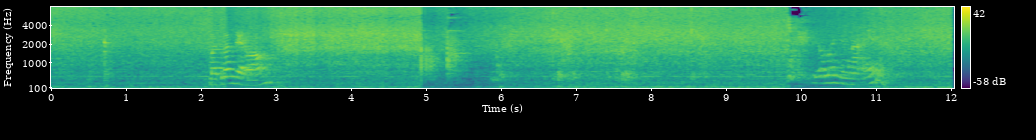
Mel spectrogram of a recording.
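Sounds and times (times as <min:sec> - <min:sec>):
eggplant sizzling in hot oil: 0:00.0 - 0:12.0
metal spatula scraping a wok: 0:05.9 - 0:09.0.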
